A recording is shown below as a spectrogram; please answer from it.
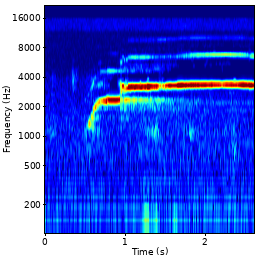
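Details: A bull elk bugles on a cool autumn morning, a rising whistle that climbs and then holds steady on a piercing high note.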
